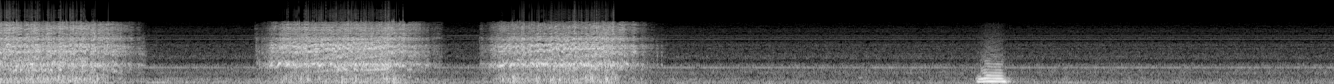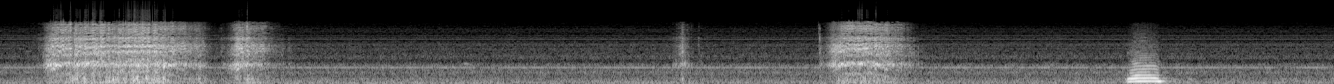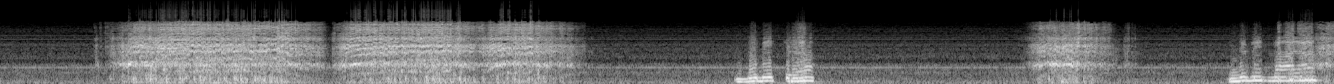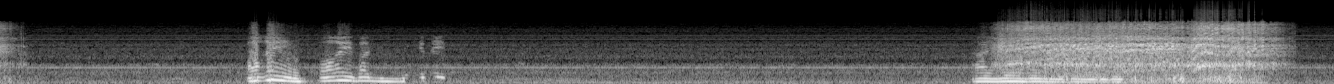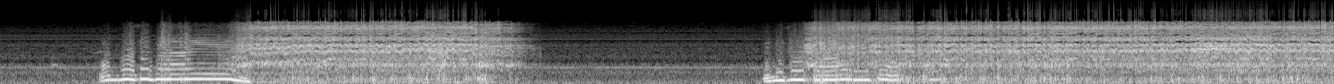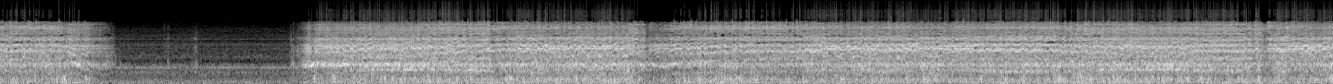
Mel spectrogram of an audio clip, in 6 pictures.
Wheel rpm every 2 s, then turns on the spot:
70, 100, 90, 20, 0, 0, 20, 70, 0, 0, 10, 10, 0, 10, 120, 100, 10, 0, 20, 0, 0, 0, 0, 0, 10, 140, 40, 20, 150, 20, 60, 160, 160, 110, 20, 150, 140, 160, 160, 160.
none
